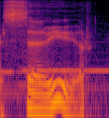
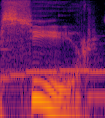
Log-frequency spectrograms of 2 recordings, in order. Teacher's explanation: where two vowels ooze into one, in Old French you were seür, well now you're [syːr]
